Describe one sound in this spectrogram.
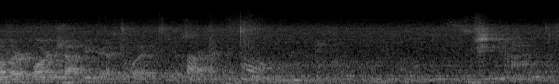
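An elderly man speaks calmly through a headset microphone in a large echoing hall.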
